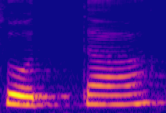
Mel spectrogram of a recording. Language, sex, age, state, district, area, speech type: Goan Konkani, female, 30-45, Goa, Quepem, rural, read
